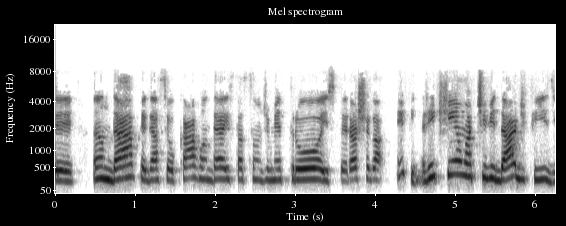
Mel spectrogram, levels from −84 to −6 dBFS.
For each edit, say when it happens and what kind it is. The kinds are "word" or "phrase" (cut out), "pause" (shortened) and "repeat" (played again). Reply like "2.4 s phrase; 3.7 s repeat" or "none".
2.0 s word; 4.2 s pause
